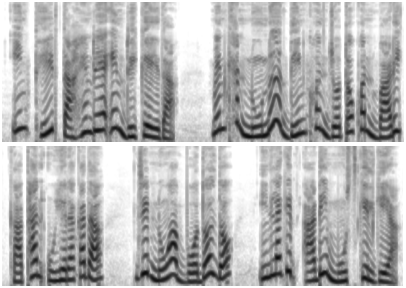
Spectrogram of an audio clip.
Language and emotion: Santali, disgusted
